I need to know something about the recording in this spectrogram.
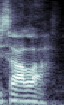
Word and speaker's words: Solo: Kongres PSSI 1938 di Salah, Solo. Ya, Solo. Kan membacanya salah. Bener. Tapi setahu emang Bung Karno itu harus maksudnya pernah ngingetin untuk yang benar itu bacanya salah.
